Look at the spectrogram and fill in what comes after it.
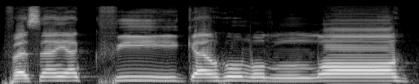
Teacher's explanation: लफ्ज़ अल्लाह को आप मोटा पढ़ेंगे क्योंकि लफ्ज़ अल्लाह से पहले मीम के ऊपर पेश है। ज़बर या पेश हो तो लफ्ज़ अल्लाह मोटा पढ़ा जाता है, ज़ेर होती तो हम इसको बारीक कर देते।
